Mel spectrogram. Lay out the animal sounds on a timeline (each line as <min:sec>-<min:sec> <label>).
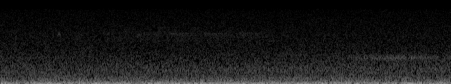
0:00.7-0:02.8 Ovenbird (Seiurus aurocapilla)
0:03.5-0:04.5 Hairy Woodpecker (Dryobates villosus)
